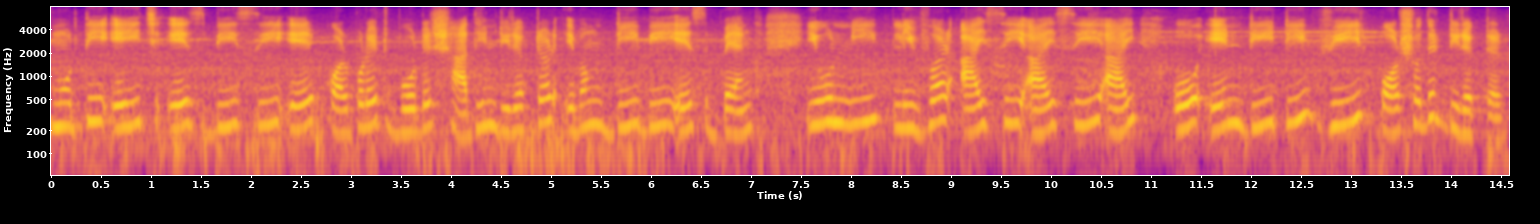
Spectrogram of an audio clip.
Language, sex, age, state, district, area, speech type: Bengali, female, 30-45, West Bengal, Kolkata, urban, read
